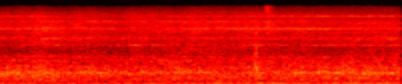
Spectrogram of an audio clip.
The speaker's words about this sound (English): All right. Let's wait for this train to go past and we'll have a listen.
